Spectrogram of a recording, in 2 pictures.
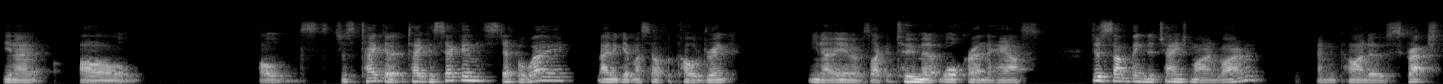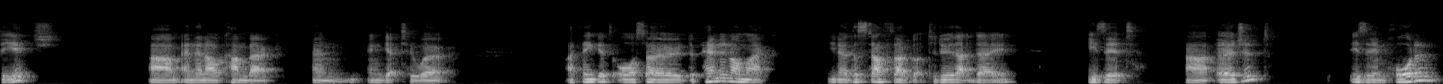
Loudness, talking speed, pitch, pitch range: -22 LUFS, 165 wpm, 110 Hz, 100-120 Hz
